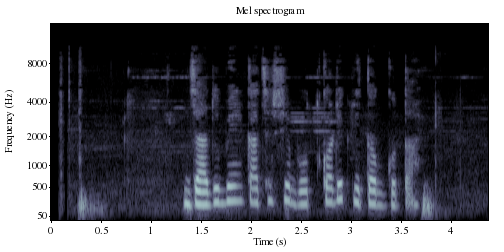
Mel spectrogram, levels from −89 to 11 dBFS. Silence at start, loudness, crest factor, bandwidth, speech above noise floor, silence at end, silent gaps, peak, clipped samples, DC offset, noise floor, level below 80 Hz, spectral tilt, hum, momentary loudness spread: 0.25 s; -25 LUFS; 24 dB; 10.5 kHz; 31 dB; 0.55 s; none; -2 dBFS; under 0.1%; under 0.1%; -55 dBFS; -62 dBFS; -5 dB/octave; none; 19 LU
